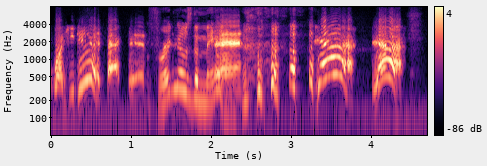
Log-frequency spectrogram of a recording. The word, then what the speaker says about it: Ferrigno: It was kind of weird because I wanted to talk to Lou I can't ever pronounce his last name, so forgive me. The original Incredible Hulk. Lou Ferrigno. Ferrigno, yep.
